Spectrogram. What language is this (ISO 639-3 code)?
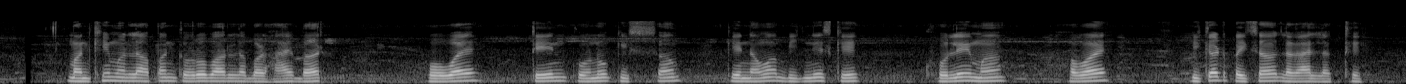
hne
